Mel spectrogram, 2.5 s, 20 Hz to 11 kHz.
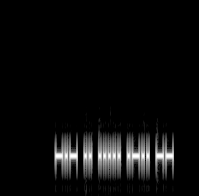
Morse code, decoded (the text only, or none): KI5LM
